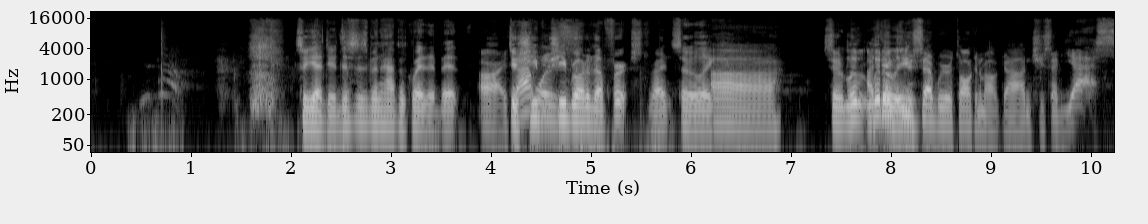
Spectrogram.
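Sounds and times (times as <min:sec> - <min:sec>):
speech: 0:00.5 - 0:10.2
person sneezing: 0:01.6 - 0:01.9.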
